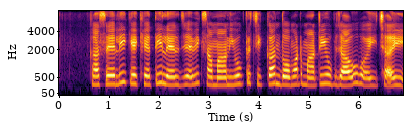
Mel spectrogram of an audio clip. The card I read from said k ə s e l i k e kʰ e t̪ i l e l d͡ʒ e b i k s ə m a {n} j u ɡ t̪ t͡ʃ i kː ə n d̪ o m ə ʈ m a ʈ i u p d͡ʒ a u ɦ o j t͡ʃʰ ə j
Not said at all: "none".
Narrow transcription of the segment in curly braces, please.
n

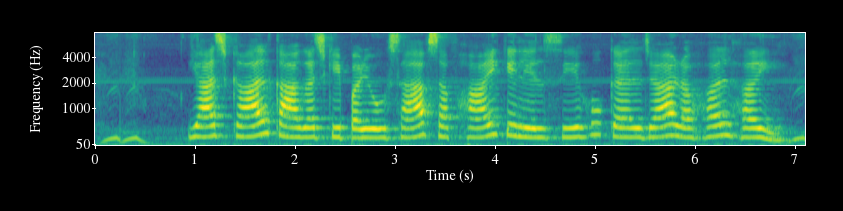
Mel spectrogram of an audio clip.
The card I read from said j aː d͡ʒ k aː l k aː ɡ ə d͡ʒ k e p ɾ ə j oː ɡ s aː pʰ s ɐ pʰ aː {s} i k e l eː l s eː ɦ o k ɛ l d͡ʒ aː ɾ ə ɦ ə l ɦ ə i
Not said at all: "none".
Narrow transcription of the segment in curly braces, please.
none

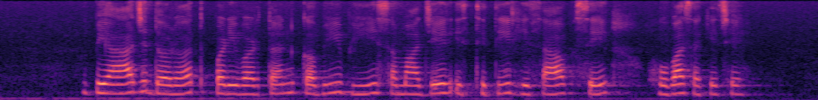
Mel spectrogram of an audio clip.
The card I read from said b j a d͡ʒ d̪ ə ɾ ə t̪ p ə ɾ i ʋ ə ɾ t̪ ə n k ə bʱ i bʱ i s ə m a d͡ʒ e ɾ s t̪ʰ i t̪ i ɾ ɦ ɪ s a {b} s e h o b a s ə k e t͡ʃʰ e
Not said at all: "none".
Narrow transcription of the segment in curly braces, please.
b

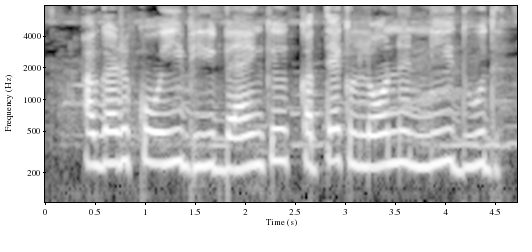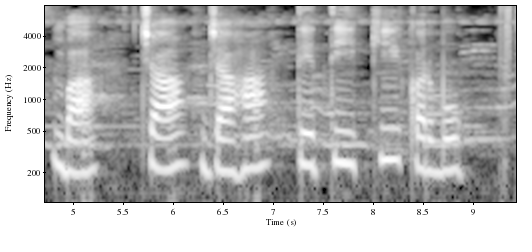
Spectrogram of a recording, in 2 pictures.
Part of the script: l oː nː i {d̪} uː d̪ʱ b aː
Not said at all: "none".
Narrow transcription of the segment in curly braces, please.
d̪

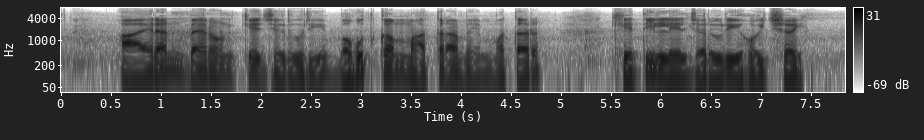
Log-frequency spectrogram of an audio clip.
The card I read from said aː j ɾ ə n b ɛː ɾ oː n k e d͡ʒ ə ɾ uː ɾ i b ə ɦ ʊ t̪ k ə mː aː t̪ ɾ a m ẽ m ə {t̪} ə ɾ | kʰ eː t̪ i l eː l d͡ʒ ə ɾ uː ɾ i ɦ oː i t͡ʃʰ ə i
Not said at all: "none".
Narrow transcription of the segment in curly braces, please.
t̪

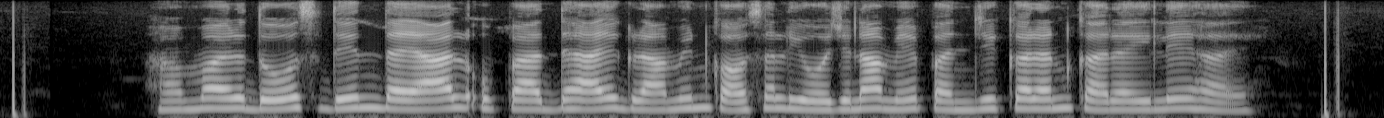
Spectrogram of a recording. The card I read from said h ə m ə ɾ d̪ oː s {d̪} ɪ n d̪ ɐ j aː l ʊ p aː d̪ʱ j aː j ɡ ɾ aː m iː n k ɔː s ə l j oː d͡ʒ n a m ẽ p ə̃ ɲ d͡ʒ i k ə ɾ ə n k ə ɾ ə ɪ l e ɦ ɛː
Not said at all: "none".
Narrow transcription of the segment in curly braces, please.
d̪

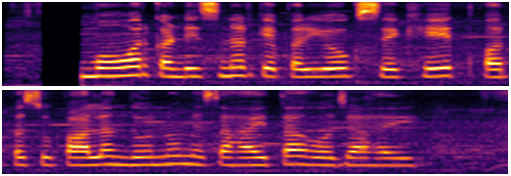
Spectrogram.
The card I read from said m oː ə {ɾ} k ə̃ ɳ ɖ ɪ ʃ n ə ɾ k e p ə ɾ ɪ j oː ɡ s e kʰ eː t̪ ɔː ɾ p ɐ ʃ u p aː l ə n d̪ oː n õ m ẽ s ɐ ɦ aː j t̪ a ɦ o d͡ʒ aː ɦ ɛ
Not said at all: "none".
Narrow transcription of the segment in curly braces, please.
ɾ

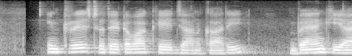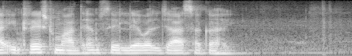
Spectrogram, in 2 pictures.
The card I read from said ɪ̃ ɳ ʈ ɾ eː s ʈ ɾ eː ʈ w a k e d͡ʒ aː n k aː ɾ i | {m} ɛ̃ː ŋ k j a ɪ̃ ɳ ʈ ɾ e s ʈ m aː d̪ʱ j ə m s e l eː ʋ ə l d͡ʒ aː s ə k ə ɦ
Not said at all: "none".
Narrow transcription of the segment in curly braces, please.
b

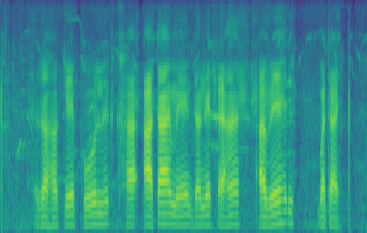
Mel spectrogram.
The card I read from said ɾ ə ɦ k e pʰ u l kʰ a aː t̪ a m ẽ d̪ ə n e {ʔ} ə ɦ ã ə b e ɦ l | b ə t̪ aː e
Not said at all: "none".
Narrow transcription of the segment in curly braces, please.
k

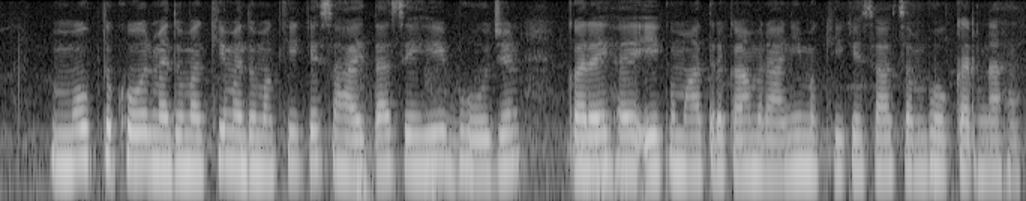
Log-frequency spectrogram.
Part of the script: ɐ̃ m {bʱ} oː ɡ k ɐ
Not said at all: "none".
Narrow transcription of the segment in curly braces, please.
bʱ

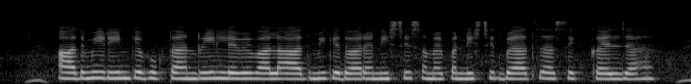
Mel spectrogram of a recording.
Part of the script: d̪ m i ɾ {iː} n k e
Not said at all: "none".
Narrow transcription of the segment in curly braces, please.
iː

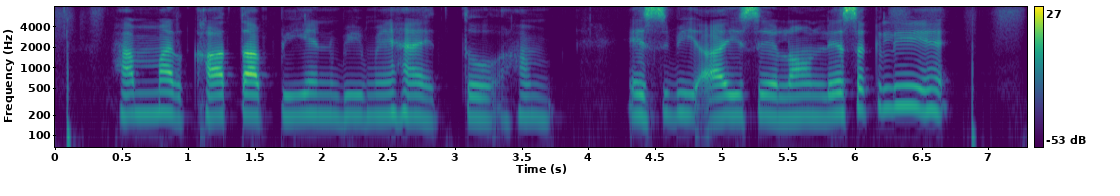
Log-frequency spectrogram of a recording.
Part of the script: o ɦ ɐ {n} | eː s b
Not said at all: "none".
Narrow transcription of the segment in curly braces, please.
m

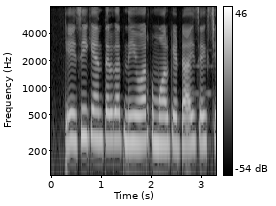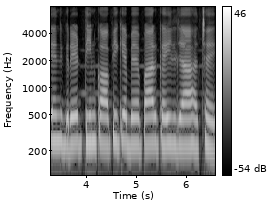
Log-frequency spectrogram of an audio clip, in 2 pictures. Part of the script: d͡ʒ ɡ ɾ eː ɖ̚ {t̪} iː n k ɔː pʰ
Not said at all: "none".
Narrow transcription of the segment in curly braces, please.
t̪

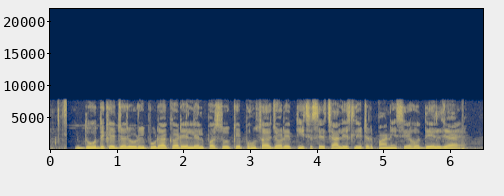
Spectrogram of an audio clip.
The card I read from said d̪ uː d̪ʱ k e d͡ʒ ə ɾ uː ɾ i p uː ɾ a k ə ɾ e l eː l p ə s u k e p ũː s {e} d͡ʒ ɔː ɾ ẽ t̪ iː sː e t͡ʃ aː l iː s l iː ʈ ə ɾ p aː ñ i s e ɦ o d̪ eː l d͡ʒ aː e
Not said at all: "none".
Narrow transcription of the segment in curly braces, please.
a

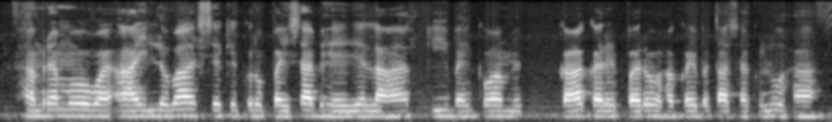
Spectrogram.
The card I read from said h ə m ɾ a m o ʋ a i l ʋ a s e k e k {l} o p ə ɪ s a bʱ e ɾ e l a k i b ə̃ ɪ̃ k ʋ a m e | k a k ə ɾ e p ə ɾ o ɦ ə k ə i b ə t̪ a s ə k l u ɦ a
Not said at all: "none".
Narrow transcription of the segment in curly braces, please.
ɾ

